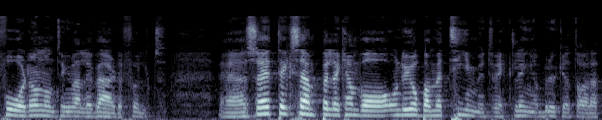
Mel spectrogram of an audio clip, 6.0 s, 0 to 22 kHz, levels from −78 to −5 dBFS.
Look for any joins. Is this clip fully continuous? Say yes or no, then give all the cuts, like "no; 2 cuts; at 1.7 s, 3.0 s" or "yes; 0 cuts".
yes; 0 cuts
